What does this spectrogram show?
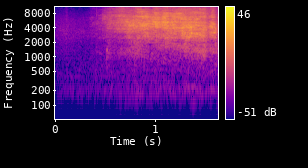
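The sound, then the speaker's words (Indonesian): A very sharp, freshly sharpened knife slices through a new sheet of paper in one smooth, steady stroke, a soft hissing swish that grows louder over a second or so, with no talking. “Nah, kita ambil kertas baru aja kali ya. Oke. Okay. Nah, ini bedanya nih. Nah, ini kalau pisau yang benar-benar tajam.”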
